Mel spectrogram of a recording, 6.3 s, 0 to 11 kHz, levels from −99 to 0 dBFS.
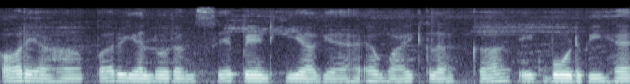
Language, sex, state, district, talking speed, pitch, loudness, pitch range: Hindi, male, Jharkhand, Garhwa, 160 wpm, 125 Hz, -18 LUFS, 120-130 Hz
